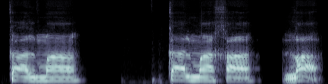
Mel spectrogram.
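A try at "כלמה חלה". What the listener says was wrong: Right, Kalma Chala. That's excellent.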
